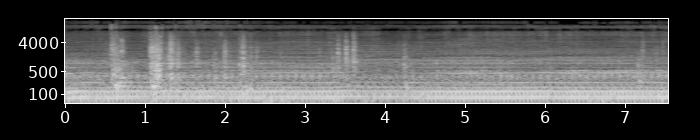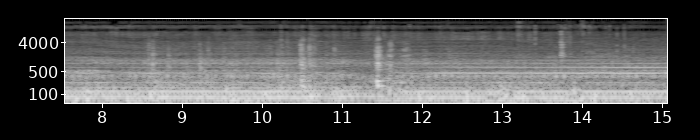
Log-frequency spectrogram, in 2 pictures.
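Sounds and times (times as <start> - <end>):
diesel engine running: 0.0 - 15.0
high whine: 11.6 - 15.0.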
